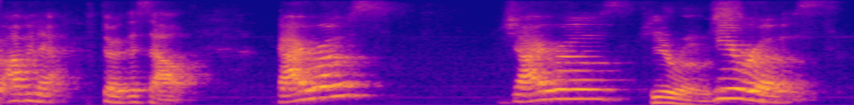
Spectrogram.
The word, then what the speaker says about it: gyros: gonna throw this out Gyros Gyros Heroes Heroes what is correct Heroes so the g is silent or the GK yeah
